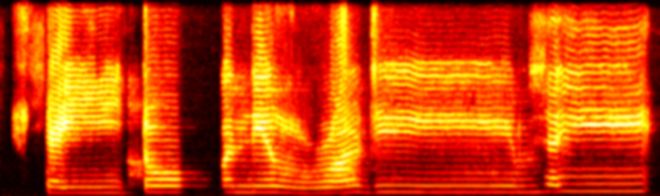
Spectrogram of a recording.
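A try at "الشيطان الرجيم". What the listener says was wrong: دیکھیے بیچ میں مد نہیں ڈالے. شیطان الرجیم.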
